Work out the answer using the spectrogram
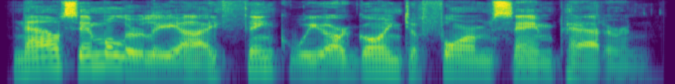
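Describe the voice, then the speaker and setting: A man's voice: medium pitch, expressive, normal speed, darkish tone, no room sound. Man, robot voice filter, chart analyst, jokey casual talk, dry close sound. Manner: jokey, says "lol" aloud. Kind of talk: casual screen-share chart walkthrough.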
